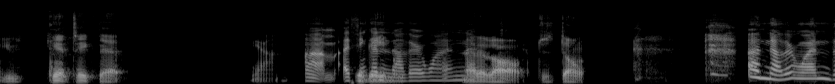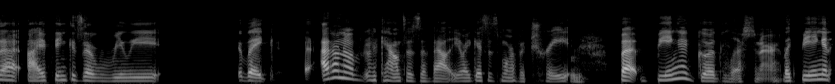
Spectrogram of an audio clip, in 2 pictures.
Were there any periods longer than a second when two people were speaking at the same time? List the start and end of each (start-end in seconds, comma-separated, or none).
none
